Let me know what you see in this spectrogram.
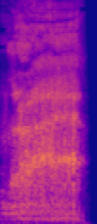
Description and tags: A voice sound effect useful for smaller, mostly evil, creatures in all kind of games.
